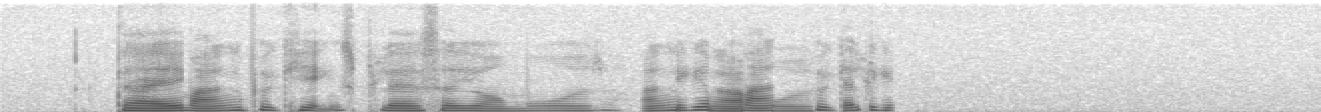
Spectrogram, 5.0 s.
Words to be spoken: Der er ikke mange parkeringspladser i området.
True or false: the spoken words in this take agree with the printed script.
false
